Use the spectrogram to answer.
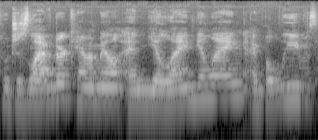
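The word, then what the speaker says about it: ylang-ylang: And then there's one in Deep Breath, which is lavender, chamomile, and ylang ylang, I believe is how you say that.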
